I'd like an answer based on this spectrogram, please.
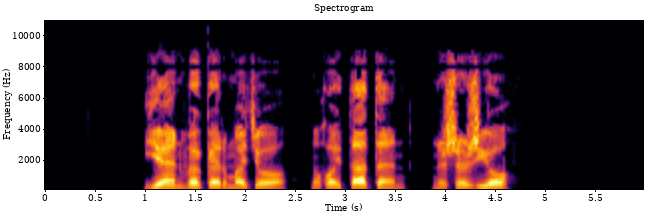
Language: Yidgha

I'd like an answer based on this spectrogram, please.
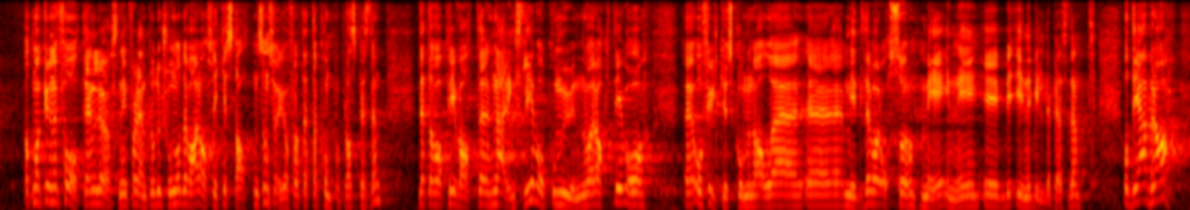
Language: Norwegian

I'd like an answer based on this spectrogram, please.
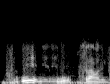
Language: Urdu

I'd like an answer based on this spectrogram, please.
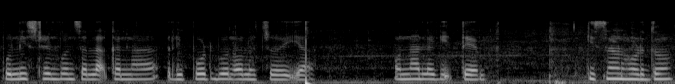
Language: Santali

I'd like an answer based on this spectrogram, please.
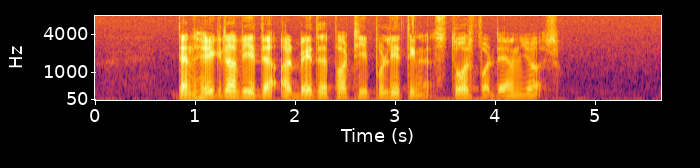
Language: Norwegian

